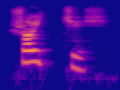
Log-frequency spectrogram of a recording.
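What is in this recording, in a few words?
"шойччысь", Komi, female; kpv audio dict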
